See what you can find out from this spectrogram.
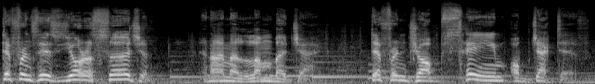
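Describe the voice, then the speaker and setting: A man playing a gruff, blunt, foul-mouthed senior police detective with a gravelly voice in an audio drama. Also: fairly high pitch, sing-song, a little slow, music in the background, full character voice. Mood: intense, persuading. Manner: blunt, persuasive, intense.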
